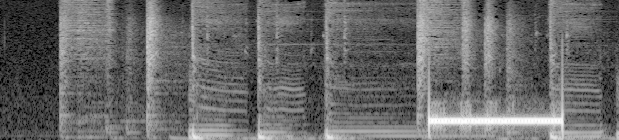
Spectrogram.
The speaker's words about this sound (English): Hello? Oh, shit. It's going to voicemail.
